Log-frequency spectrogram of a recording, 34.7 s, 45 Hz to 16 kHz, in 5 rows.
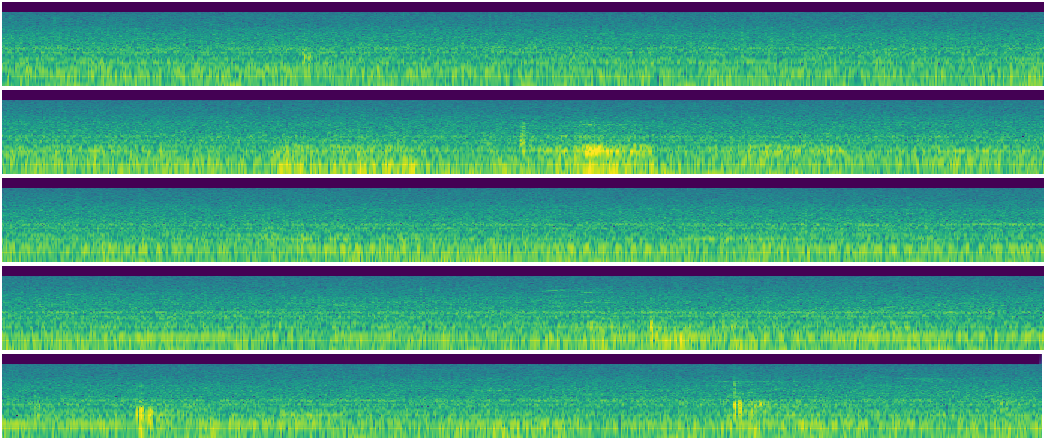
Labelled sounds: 24.3	24.9	killer whale, southern resident, 1.8 to 3.7 kHz

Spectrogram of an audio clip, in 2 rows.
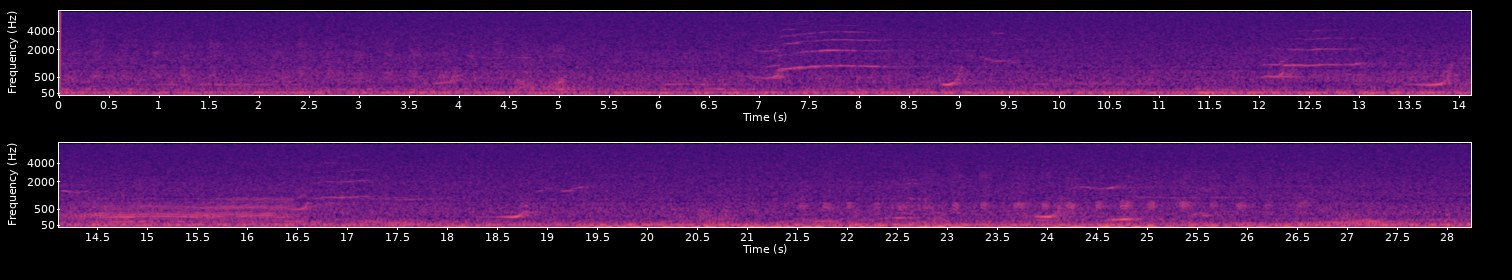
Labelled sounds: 7.0	8.2	humpback whale, 0.80 to 5.0 kHz
9.2	9.6	humpback whale, 1.1 to 1.5 kHz
12.0	12.9	humpback whale, 0.93 to 3.2 kHz
15.0	15.4	humpback whale, 1.2 to 1.4 kHz
16.7	17.2	humpback whale, 0.96 to 3.3 kHz
19.1	19.5	humpback whale, 1.3 to 1.7 kHz
22.5	22.7	humpback whale, 1.8 to 2.0 kHz
24.2	24.8	humpback whale, 1.4 to 1.8 kHz

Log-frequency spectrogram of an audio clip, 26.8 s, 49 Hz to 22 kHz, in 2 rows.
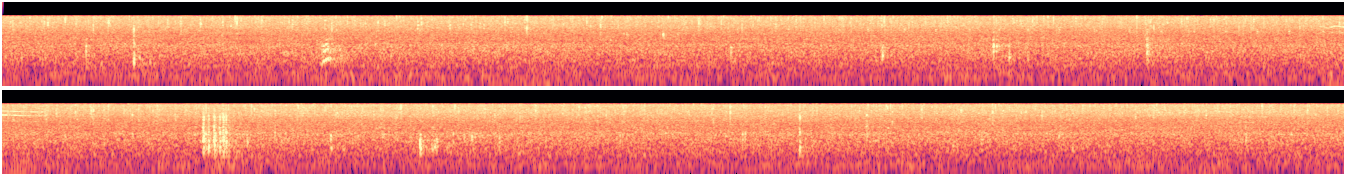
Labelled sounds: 13.3	13.9	killer whale, 3.2 to 4.8 kHz

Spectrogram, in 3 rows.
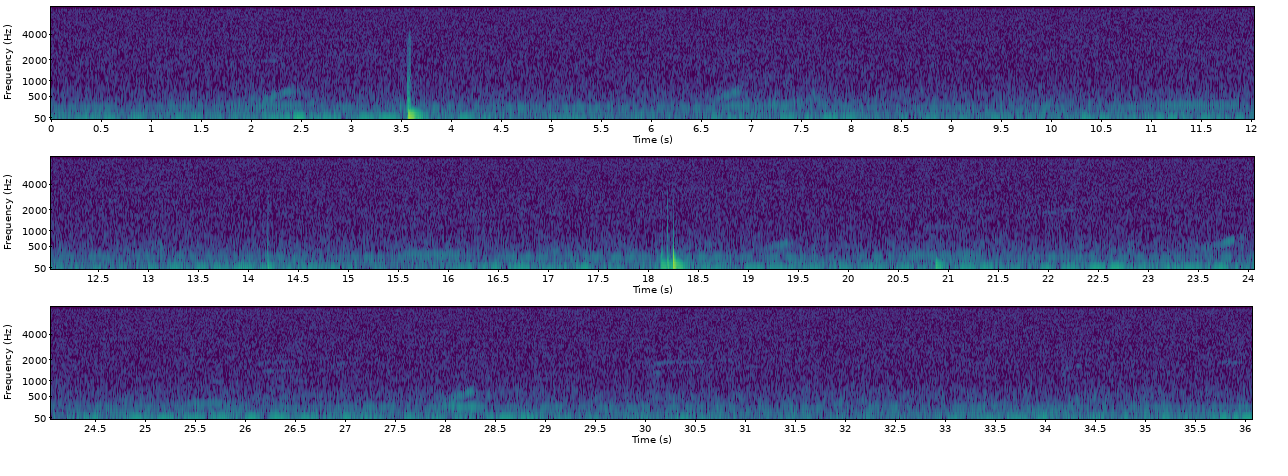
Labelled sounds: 30.1	30.5	humpback whale, 1.7 to 1.9 kHz
35.7	36.0	humpback whale, 1.8 to 1.9 kHz

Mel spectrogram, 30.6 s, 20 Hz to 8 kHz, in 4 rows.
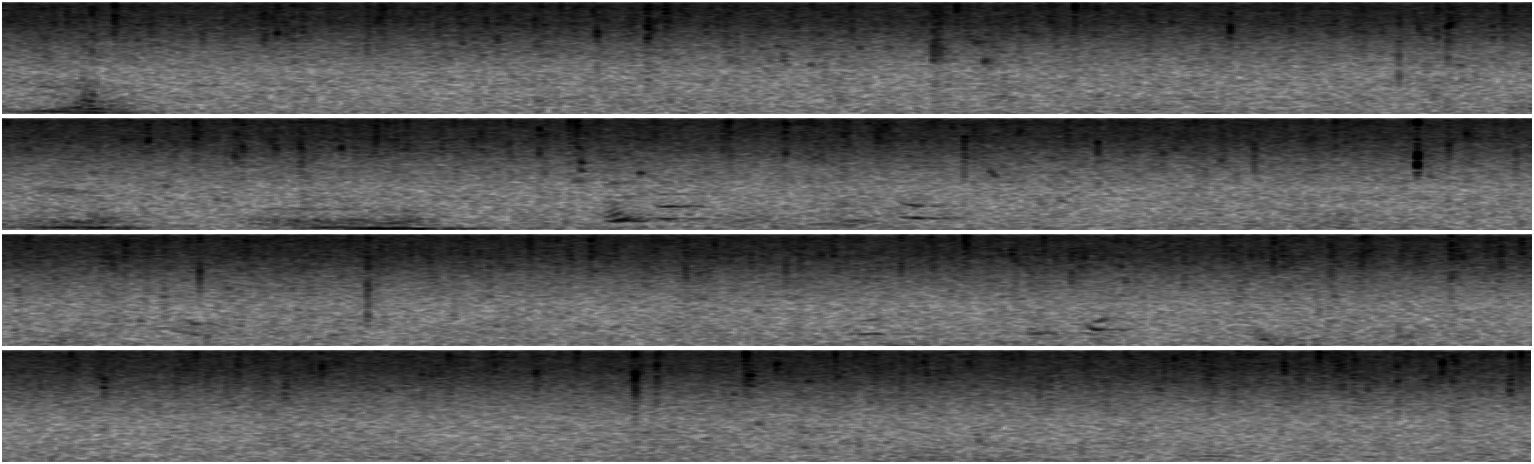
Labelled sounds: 7.8	8.1	humpback whale, 0.97 to 1.2 kHz

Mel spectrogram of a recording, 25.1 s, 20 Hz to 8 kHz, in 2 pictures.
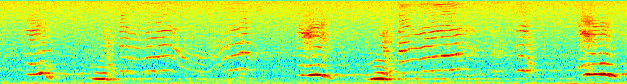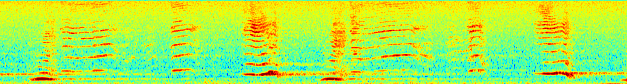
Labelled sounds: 0.5	1.1	humpback whale, 0.80 to 2.8 kHz
2.4	3.5	humpback whale, 0.86 to 4.7 kHz
4.4	5.0	humpback whale, 0.90 to 3.4 kHz
5.9	6.6	humpback whale, 1.3 to 3.3 kHz
7.4	9.4	humpback whale, 0.80 to 7.8 kHz
10.3	10.6	humpback whale, 1.4 to 2.7 kHz
11.5	12.3	humpback whale, 0.96 to 3.8 kHz
13.3	14.9	humpback whale, 0.80 to 7.0 kHz
15.9	16.6	humpback whale, 0.90 to 6.6 kHz
17.4	17.9	humpback whale, 0.99 to 3.8 kHz
19.1	21.2	humpback whale, 0.83 to 7.0 kHz
21.6	22.2	humpback whale, 0.80 to 3.2 kHz
23.2	24.0	humpback whale, 0.80 to 5.7 kHz

